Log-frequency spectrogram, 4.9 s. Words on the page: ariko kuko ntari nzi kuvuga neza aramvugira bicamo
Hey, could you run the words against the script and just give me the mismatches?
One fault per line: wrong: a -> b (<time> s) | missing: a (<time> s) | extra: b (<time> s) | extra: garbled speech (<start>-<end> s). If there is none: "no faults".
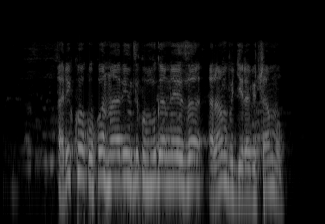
no faults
